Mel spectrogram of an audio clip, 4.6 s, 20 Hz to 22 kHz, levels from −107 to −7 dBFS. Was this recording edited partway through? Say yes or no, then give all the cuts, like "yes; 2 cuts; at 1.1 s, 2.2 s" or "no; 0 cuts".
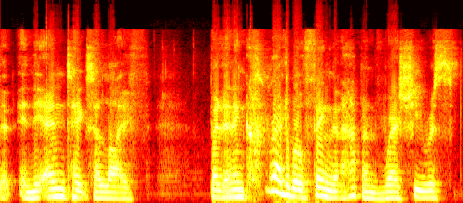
no; 0 cuts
